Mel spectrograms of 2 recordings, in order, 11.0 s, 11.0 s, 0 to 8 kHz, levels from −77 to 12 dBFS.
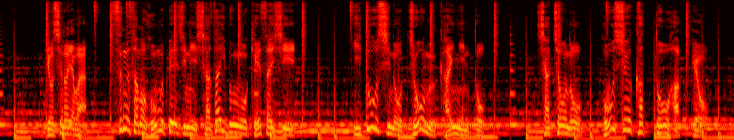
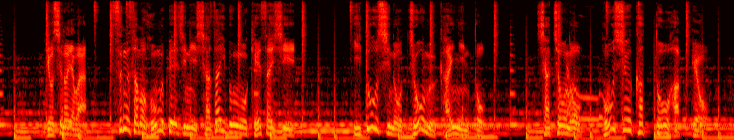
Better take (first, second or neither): first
